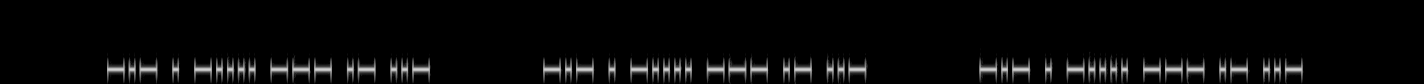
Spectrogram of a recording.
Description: Morse code, heard as a keyed tone, about 22 wpm, 700 Hz. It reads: KE6OAU KE6OAU KE6OAU
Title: USA Call Signs - 6 Characters - Repeated 3x - 22wpm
